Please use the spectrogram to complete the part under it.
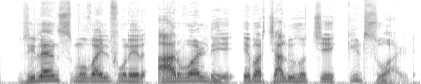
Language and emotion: Bengali, neutral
